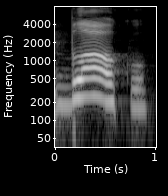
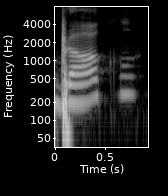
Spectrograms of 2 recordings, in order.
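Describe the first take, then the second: First: The cluster has an L sound after b. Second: The cluster has an R sound after b. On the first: This is the standard form. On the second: This is a spoken regional variant.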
